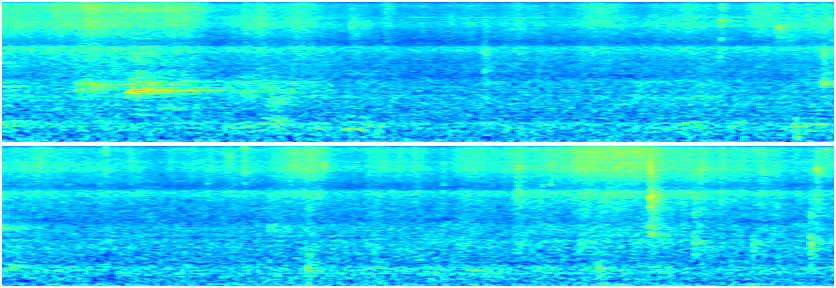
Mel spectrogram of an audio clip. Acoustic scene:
subway train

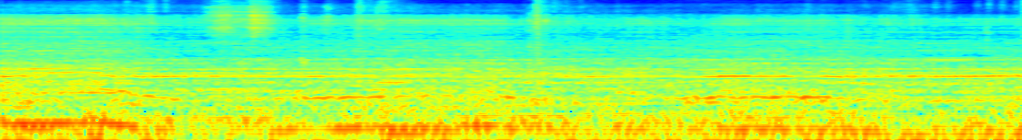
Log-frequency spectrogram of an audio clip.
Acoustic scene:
bus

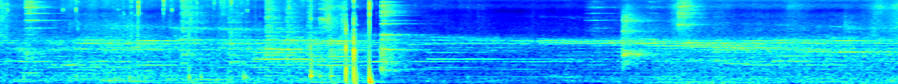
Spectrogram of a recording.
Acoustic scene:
cafe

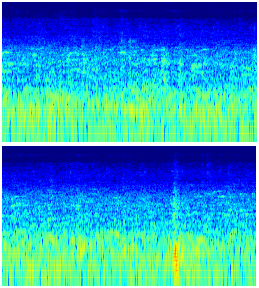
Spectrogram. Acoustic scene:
street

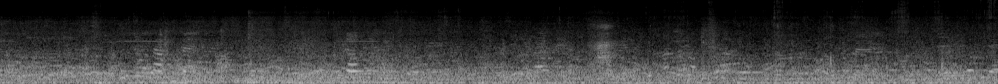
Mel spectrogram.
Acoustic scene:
crowded indoor space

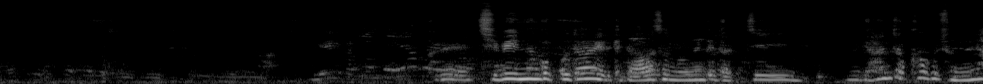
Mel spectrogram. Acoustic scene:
park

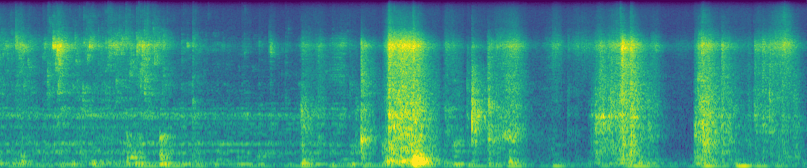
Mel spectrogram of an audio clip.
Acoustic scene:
restroom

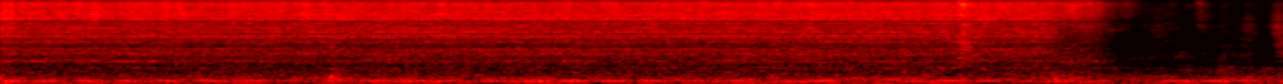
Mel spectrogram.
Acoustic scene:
restroom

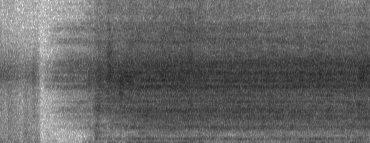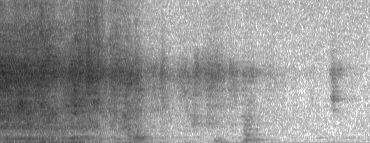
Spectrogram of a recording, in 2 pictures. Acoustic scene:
kitchen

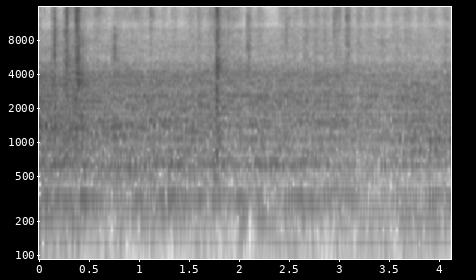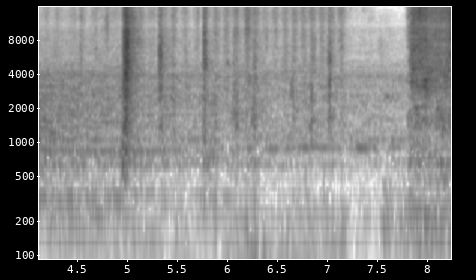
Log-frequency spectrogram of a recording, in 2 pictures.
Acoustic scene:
restroom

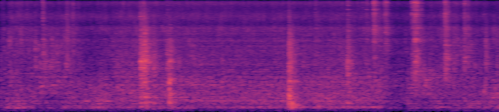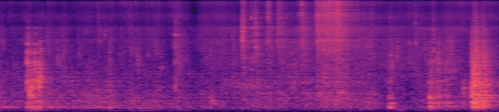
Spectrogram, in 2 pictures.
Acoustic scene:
kitchen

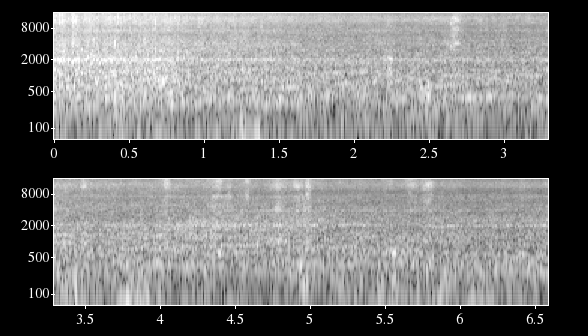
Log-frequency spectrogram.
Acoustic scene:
park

